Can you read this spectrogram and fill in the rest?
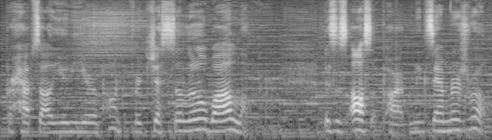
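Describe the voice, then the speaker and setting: A cruel, sneering demon examiner from a story reading, acted by a woman. The voice is high and bright, mocking and condescending, coaxing with little taunting questions over faint music. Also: fairly even intonation, fast talker, lightly acted.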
